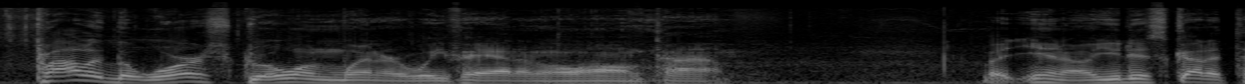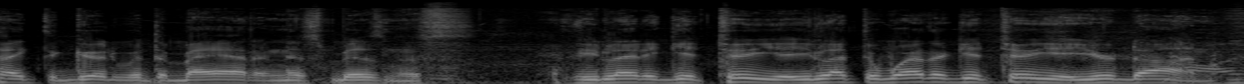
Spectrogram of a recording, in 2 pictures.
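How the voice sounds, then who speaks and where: A man's very fast talk in a Texan accent, dark and mellow in tone, with ordinary pitch variation. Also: medium pitch for a man. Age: 60s. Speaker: farmer. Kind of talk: interview.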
